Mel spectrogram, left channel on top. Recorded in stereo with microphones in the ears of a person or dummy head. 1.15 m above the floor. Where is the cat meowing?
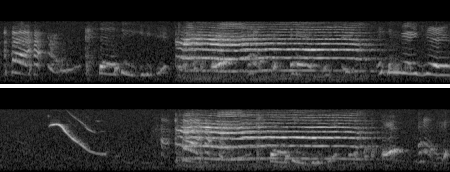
5° right (ahead or behind), 3 m.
